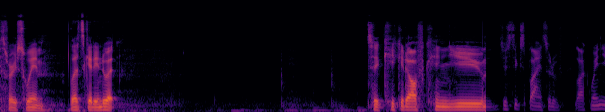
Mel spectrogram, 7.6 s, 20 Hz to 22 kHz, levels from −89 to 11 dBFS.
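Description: It's a speech clip, and from 6.06 s right through to the end at 7.57 s the sound collapses, dropping by about 27 dB with the background going along with it. That's the signature of one channel inverted: likely one side of a stereo pair had its polarity flipped, so the shared content cancelled when the two were folded down to mono, leaving only the small difference between them.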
